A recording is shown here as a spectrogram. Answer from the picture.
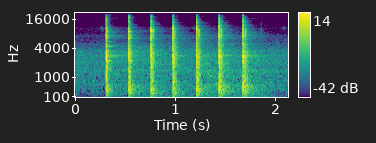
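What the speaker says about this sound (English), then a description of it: "I've got an air hammer, which is nice for me" An air hammer drives a roll pin through a punch into a Gibbz Arms detent handle, striking seven sharp metallic blows at a fast, even rhythm, close and loud, with no talking.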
